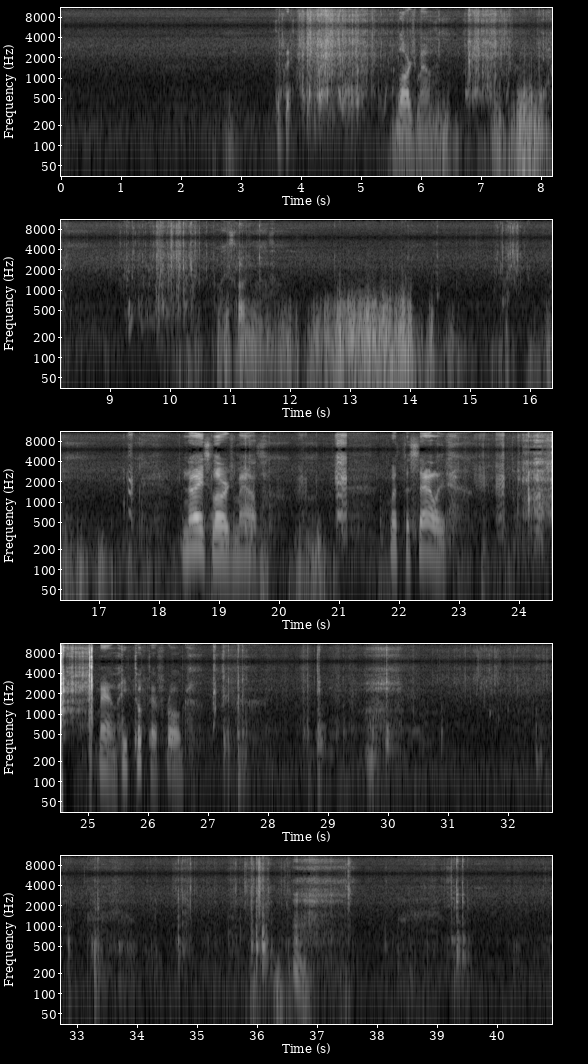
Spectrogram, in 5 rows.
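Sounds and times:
water sloshing against boat hull: 3.6 - 8.3, 9.2 - 11.6, 30.8 - 36.6
low rumbling: 5.4 - 8.9, 10.1 - 22.2.

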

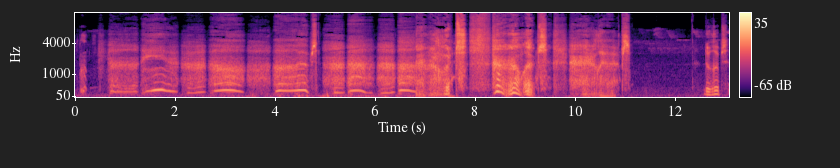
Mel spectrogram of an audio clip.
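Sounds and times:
man making drawn-out vocal sounds: 0.0 - 11.2
man breathing: 0.4 - 11.2.

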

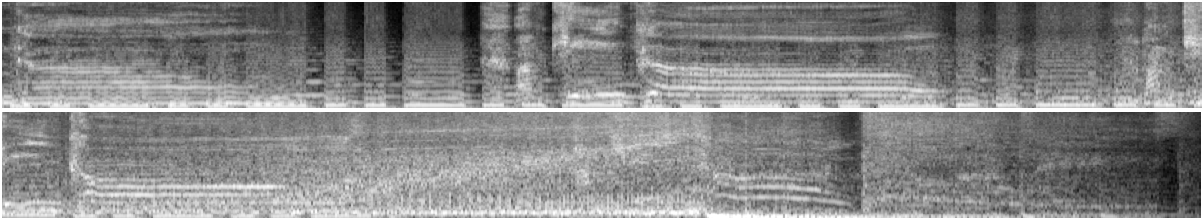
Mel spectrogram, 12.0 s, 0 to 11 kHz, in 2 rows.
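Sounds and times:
hip-hop music with bass: 0.0 - 11.9
rising whoosh of noise: 3.3 - 10.5.

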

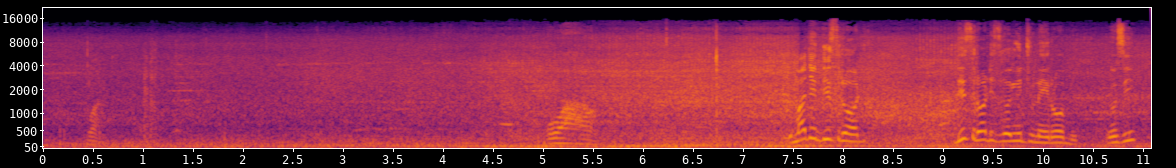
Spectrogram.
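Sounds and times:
motor vehicles passing: 0.0 - 11.0.

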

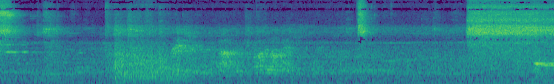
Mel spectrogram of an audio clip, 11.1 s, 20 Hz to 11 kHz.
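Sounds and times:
stopped subway train rumble: 0.0 - 11.0.

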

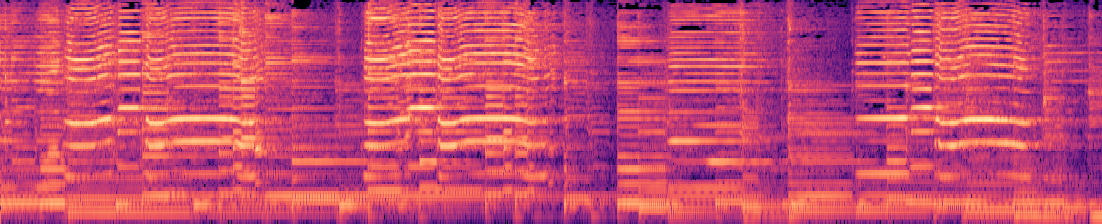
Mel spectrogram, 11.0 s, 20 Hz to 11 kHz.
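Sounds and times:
harmonica melody: 0.0 - 11.0
strummed acoustic guitar: 0.0 - 11.0.

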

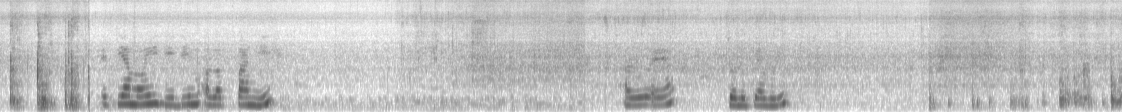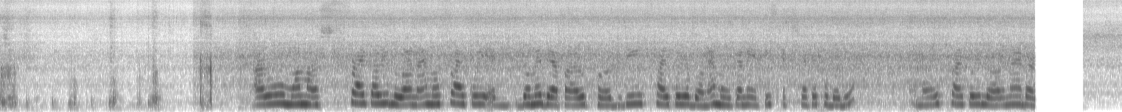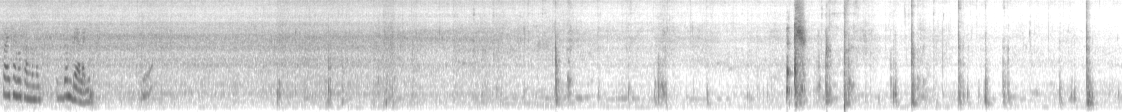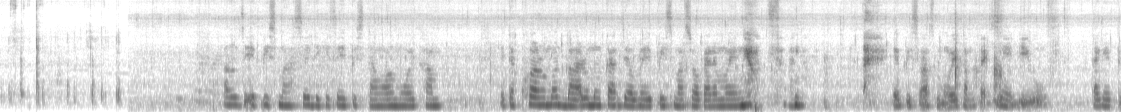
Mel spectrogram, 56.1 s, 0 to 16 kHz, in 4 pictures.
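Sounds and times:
oil crackling and popping: 0.0 - 1.3, 4.0 - 7.8, 8.5 - 17.4, 31.3 - 45.8, 46.4 - 55.8
fish sizzling in hot oil: 0.0 - 27.0, 27.6 - 56.0
vegetables frying: 0.0 - 27.0, 27.6 - 56.0
water pouring into hot pan: 4.9 - 13.0, 43.7 - 54.3.

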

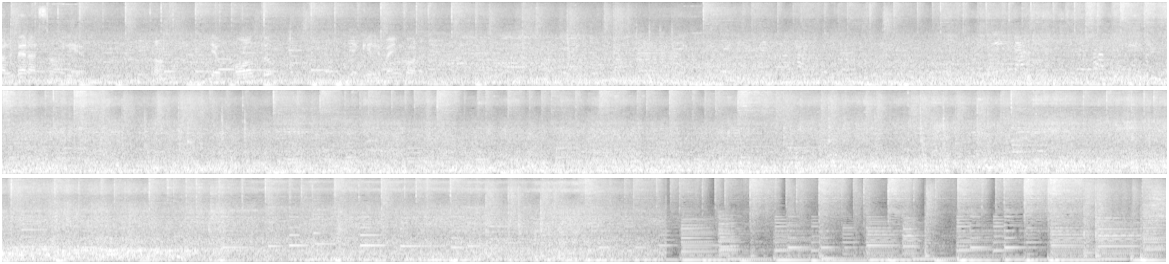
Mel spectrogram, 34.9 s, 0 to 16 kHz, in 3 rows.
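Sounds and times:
electric train running on rails: 0.0 - 32.3
background music: 0.0 - 34.9.

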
